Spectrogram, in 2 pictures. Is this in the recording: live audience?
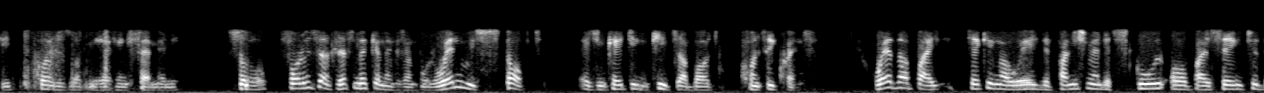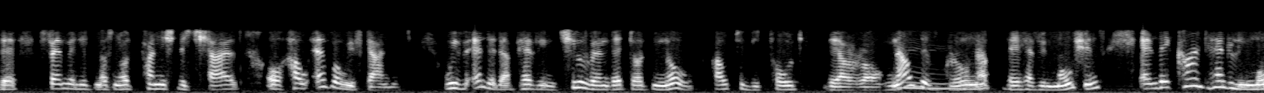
no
